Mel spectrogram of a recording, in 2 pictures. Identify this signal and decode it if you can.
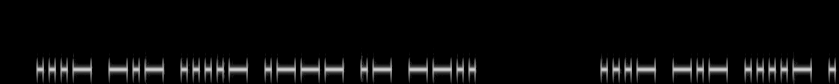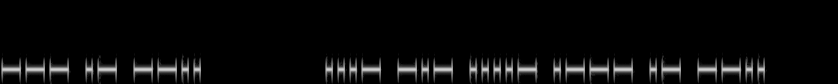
Morse code, heard as a keyed tone, about 20 wpm, 700 Hz. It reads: VK4JAZ VK4JAZ VK4JAZ
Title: DXCC-100 Call Signs - 6 Characters - Repeated 3x - 20wpm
